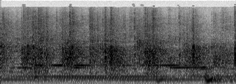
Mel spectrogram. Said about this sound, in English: So give your pastor another clap.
